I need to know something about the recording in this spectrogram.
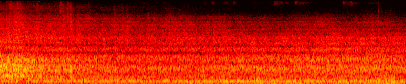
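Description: A distant train approaches along the tracks with a low rumble.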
